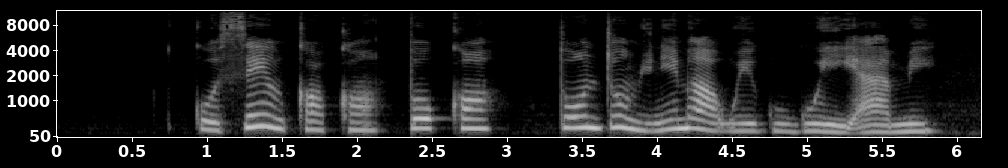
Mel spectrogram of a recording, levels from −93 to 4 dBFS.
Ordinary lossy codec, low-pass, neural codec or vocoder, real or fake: none; none; codec, 24 kHz, 0.9 kbps, WavTokenizer, medium speech release version 1; fake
